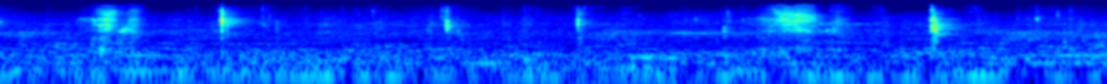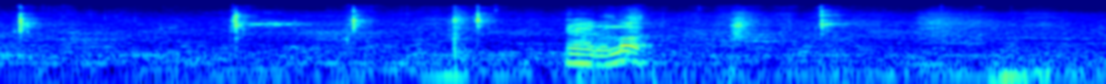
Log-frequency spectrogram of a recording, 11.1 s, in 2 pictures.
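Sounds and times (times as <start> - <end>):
person chewing food: 0.4 - 8.1.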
